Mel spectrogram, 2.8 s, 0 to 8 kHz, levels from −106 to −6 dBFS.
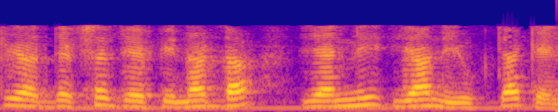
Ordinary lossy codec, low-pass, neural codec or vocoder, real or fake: AAC, 16 kbps; 7.2 kHz; codec, 16 kHz, 6 kbps, DAC; fake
